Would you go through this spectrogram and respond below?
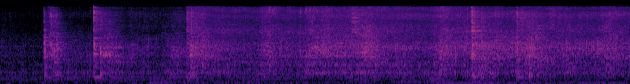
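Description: Matar mushroom curry fries in a pan over a gas flame, a soft steady sizzle broken by scraping stirs and a few light clinks of the spoon, close and moderately quiet with no talk.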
